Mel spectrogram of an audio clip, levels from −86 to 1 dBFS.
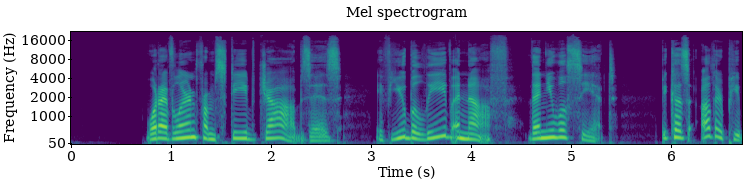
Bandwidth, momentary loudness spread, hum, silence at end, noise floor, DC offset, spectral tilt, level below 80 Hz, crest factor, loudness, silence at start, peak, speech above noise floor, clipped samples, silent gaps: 18.5 kHz; 17 LU; none; 0 s; -77 dBFS; under 0.1%; -4.5 dB/octave; -52 dBFS; 18 dB; -21 LUFS; 0.75 s; -4 dBFS; 56 dB; under 0.1%; none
